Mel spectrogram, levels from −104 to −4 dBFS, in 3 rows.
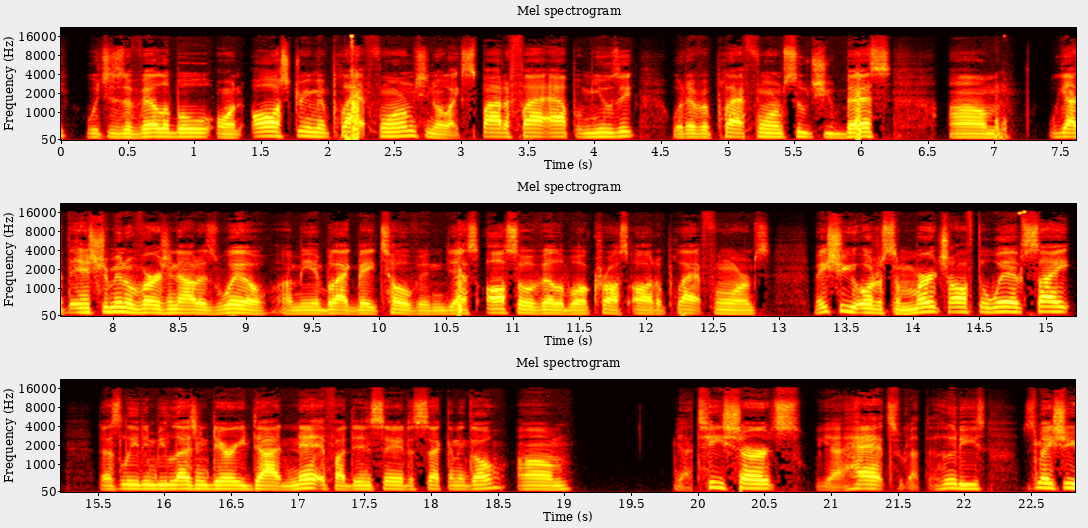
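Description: Short bursts of corrupt frame decoded sound land at 2.18–2.23 s, 5.96–5.99 s, 7.01–7.09 s, 10.59–10.62 s, 14.79–14.85 s and 20.32 s. Damaged compressed frames were played anyway, so misread gains throw energy into the wrong frequencies for a frame or a few. Each is a chirp or noisy blip, strongest in the first two. Unlike a dropout or a smoothed-over gap, the speech is replaced by something foreign.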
